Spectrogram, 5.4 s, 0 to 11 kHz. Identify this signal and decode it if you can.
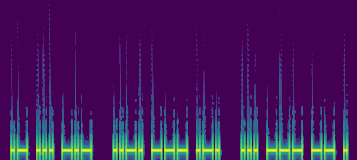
Morse code, heard as a keyed tone, about 25 wpm, 700 Hz. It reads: ASK FOR SOME
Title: Sentences from Top 1500 Words 25wpm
